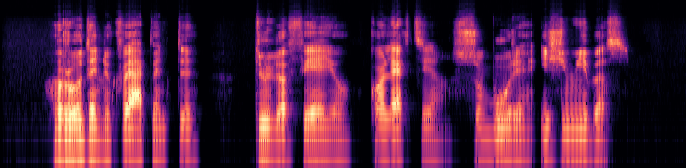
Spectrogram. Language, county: Lithuanian, Vilnius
